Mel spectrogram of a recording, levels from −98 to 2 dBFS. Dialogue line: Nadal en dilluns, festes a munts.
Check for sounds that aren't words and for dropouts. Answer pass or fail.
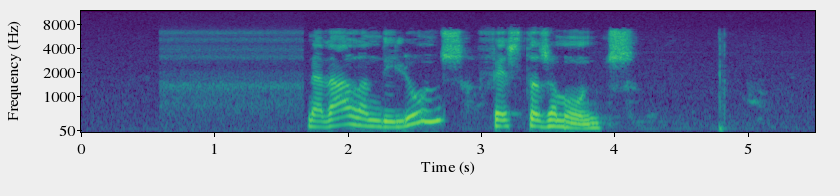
pass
